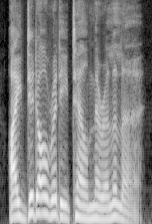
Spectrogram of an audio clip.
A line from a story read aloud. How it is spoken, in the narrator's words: she said in a thick Ilianar accent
